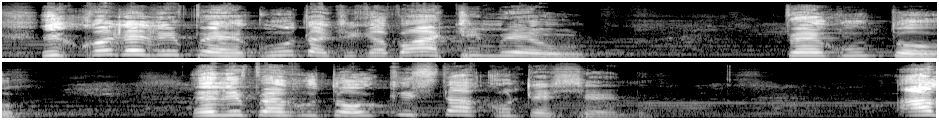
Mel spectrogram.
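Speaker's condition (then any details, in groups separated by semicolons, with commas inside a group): Cerebral palsy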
